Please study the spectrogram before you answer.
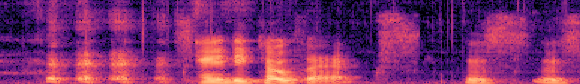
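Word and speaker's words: Koufax: Andy Kofax is is how you say his name.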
